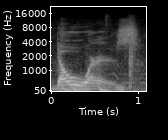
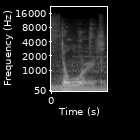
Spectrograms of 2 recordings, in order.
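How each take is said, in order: First: The word is drawn out to rhyme with horrors. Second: The word is said in its ordinary short form. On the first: The speaker calls it right. "you say doors. So it sounds like it. It's called stretching it" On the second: The speaker calls it wrong. "you don't say doors"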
